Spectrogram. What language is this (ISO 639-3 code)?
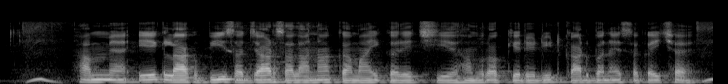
mai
